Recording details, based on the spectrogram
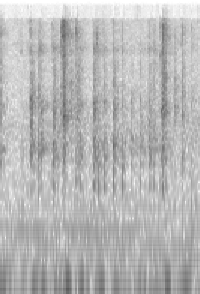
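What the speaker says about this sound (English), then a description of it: "Sorry for my mechanical keyboard." Rapid clacking keystrokes on a mechanical computer keyboard, close and steady with uneven rhythm, over a low constant hum.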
